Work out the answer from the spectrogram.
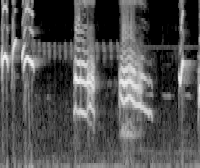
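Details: Oriental magpie-robin singing, recorded across morning, afternoon and night: short high whistled notes, then two harsh, buzzy, rasping bursts with a sliding clear phrase between them, and quiet gaps.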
